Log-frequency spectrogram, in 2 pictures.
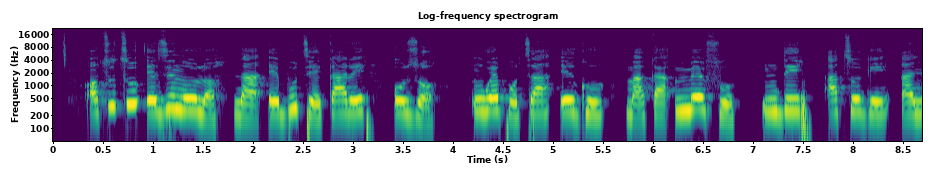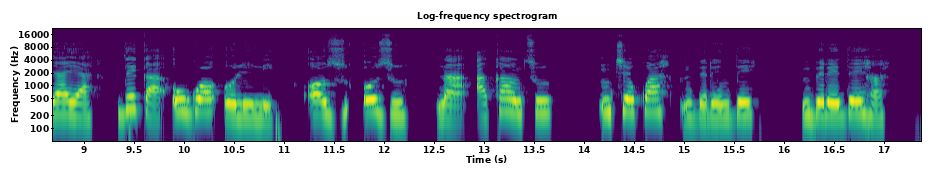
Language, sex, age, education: Igbo, female, 15-29, tertiary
